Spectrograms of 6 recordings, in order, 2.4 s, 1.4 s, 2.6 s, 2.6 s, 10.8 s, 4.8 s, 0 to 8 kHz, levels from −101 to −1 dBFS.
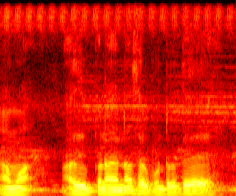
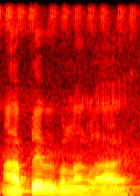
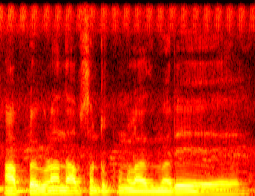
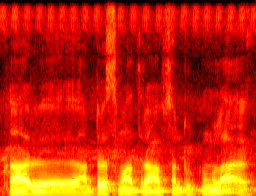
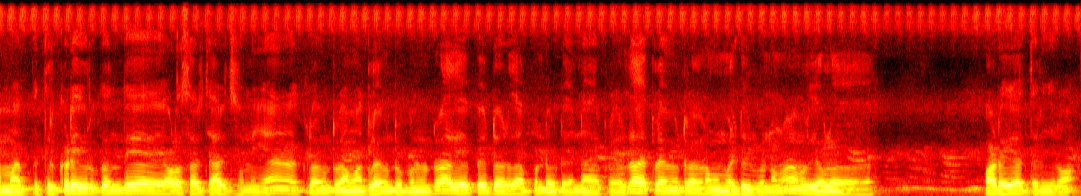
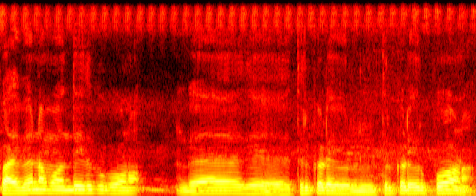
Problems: background sounds at intervals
